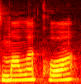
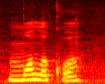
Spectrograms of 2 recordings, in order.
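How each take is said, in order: First: The unstressed O vowels sound like A. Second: The unstressed O vowels sound like full O. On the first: The speaker calls it right. "It turns into something more like A" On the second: The speaker calls it wrong. "not молоко"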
